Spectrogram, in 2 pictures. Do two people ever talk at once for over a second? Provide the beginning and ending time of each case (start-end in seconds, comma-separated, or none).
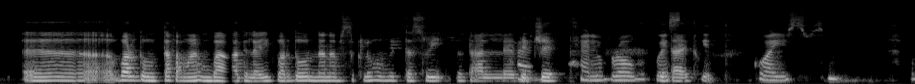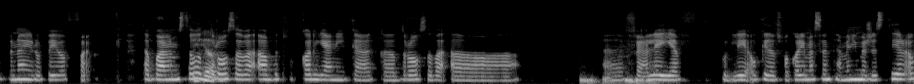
none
